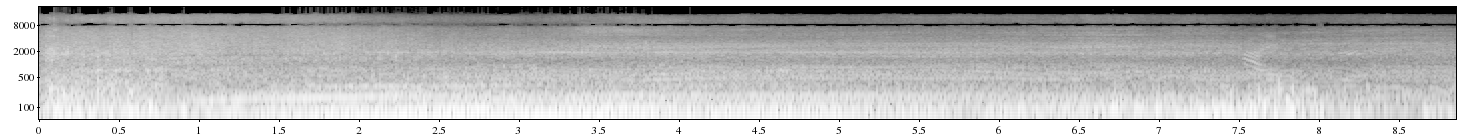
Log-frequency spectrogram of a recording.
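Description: A small loader's engine rumbles steadily nearby.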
